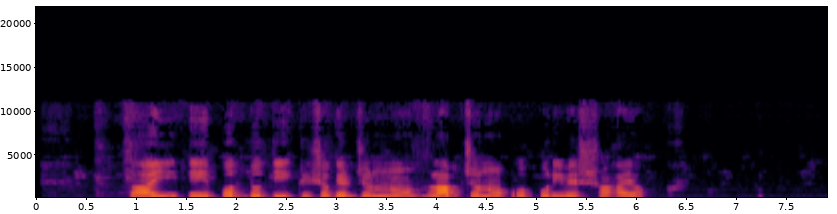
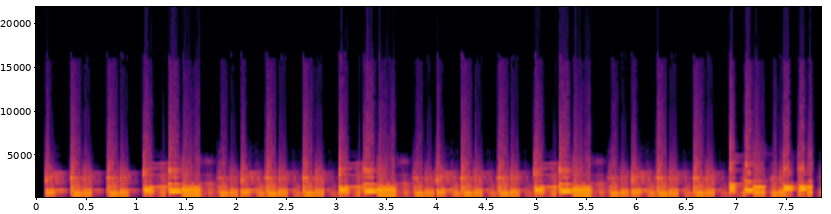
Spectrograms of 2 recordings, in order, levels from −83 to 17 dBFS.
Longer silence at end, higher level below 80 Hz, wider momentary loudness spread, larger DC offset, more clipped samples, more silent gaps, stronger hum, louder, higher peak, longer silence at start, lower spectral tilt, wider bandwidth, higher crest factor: first, 1.85 s vs 0 s; second, -64 dBFS vs -26 dBFS; first, 10 LU vs 6 LU; neither; second, under 0.1% vs 1%; neither; neither; second, -24 LUFS vs -9 LUFS; second, -4 dBFS vs 0 dBFS; first, 0.9 s vs 0.1 s; first, -5.5 dB/octave vs -3.5 dB/octave; second, 11.5 kHz vs 15.5 kHz; first, 22 dB vs 10 dB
